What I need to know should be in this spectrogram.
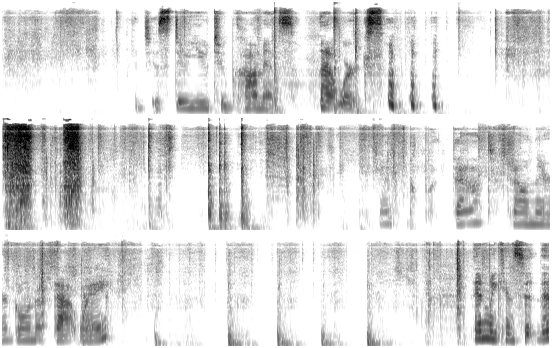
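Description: Paper rustles and slides as sheets are moved.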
